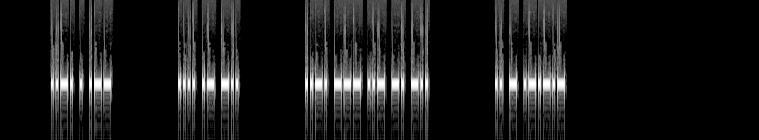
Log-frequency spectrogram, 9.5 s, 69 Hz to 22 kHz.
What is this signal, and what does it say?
Morse code, heard as a keyed tone, about 40 wpm, 700 Hz. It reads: FEW HAD FOUND IT.
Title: 4x Word-Spacing - Sentences from Top 300 Words - 40wpm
